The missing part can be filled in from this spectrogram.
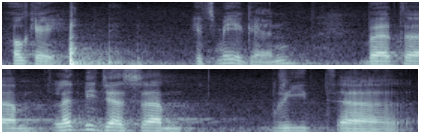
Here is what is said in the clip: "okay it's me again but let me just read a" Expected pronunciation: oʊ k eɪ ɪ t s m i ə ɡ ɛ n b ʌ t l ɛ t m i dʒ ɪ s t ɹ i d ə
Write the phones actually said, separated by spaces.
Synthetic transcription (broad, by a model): oʊ k eɪ ɪ t s m i ə ɡ ɛ n b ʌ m l ɛ t m i dʒ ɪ s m ɹ i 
